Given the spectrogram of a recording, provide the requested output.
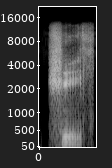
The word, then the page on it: sheath: American English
